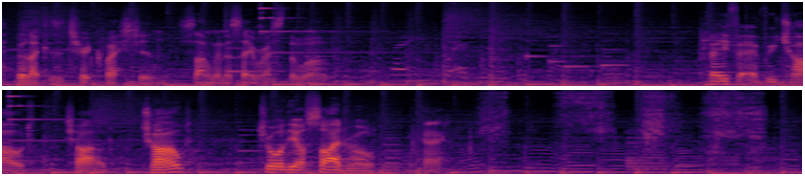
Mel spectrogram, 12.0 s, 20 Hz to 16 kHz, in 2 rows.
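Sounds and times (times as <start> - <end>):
chalk scratching on chalkboard: 9.4 - 11.9.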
